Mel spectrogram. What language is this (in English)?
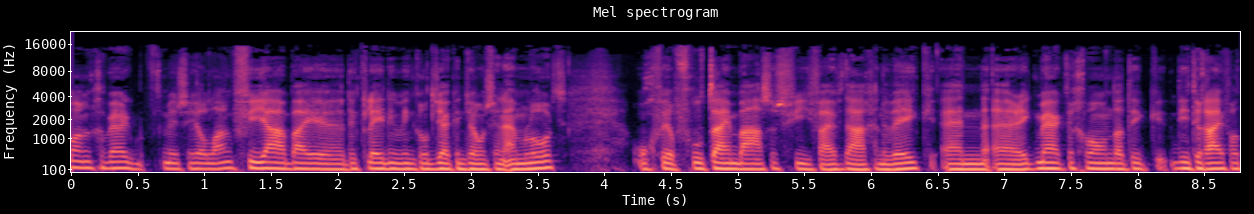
Dutch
